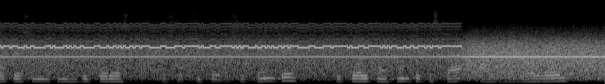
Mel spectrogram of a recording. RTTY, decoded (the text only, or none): … TEST S59ZVY S59ZVY CQ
